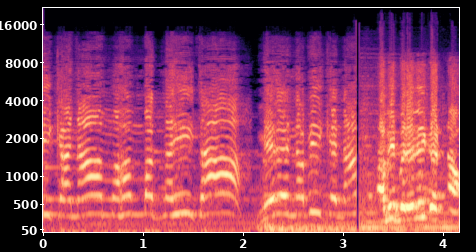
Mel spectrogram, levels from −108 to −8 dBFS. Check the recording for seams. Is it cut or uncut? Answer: cut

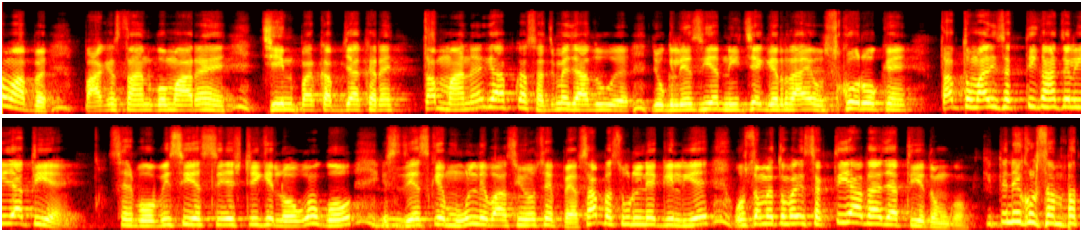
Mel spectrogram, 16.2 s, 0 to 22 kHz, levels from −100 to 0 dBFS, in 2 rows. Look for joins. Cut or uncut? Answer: uncut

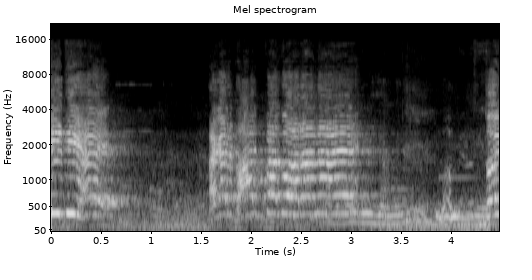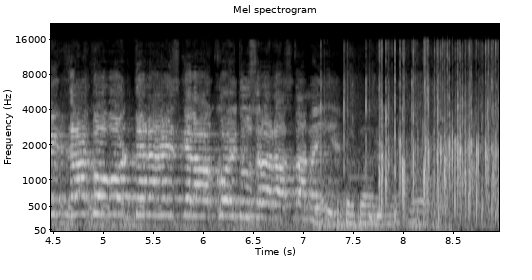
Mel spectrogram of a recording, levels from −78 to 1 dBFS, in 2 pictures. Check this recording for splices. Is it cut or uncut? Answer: uncut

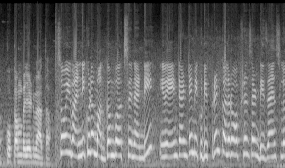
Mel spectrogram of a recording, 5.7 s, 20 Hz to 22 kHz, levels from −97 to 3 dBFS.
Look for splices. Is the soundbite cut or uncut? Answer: cut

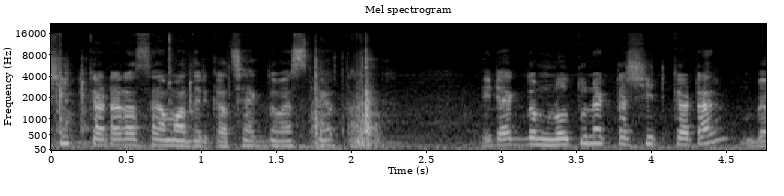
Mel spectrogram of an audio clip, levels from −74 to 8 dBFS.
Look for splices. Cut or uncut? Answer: uncut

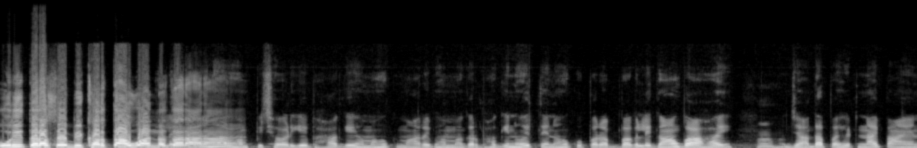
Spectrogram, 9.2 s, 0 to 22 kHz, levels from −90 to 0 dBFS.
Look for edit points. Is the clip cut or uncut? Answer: cut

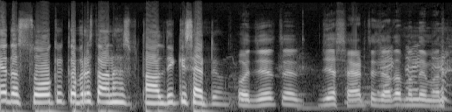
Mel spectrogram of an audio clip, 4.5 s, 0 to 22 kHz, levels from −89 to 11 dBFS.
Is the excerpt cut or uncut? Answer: cut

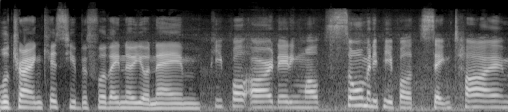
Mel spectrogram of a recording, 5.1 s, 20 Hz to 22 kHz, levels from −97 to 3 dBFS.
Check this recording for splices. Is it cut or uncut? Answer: cut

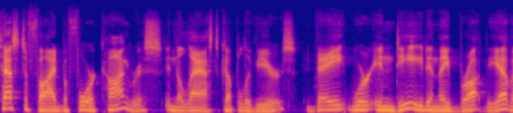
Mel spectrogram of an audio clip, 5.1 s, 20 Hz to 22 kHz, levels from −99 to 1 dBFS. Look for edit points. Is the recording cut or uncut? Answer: cut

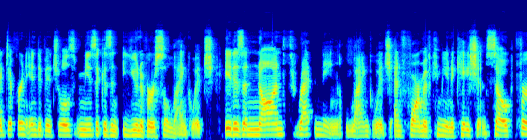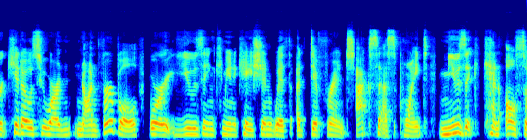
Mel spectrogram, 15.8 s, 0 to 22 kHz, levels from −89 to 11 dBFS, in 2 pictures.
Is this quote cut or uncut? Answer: cut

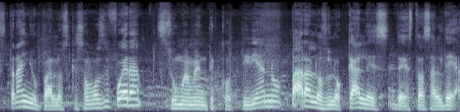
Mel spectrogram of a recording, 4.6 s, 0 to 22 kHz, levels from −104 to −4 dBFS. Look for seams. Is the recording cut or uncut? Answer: uncut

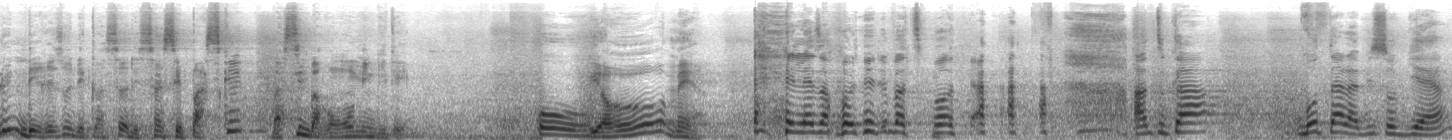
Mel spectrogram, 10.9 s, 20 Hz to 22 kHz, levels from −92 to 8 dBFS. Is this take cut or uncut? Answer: uncut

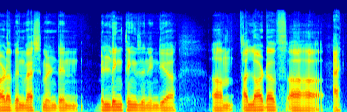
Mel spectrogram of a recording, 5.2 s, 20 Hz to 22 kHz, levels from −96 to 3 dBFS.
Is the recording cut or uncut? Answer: uncut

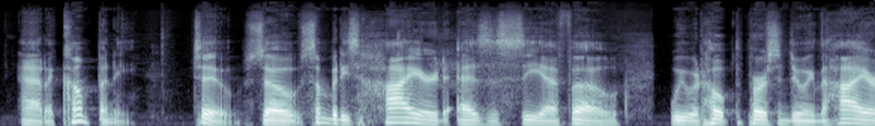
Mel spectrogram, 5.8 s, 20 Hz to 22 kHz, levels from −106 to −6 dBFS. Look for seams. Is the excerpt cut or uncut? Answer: uncut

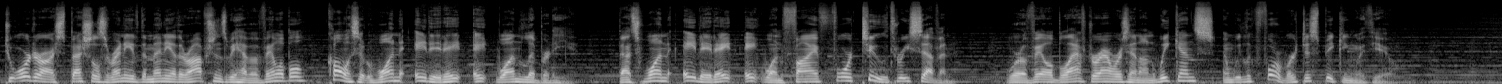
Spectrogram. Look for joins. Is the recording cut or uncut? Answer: cut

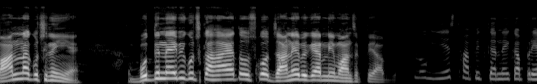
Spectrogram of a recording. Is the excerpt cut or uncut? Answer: cut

